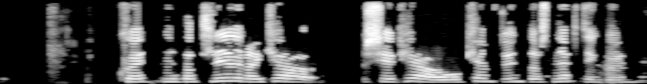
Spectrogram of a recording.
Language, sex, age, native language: Icelandic, male, 12, Icelandic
